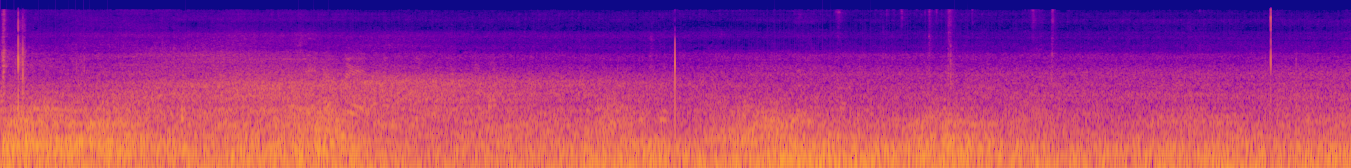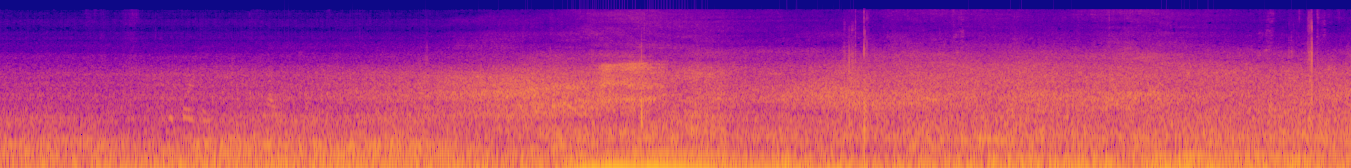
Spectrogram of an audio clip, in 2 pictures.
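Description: Road traffic going by steadily, with a louder vehicle passing about three-quarters of the way through.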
